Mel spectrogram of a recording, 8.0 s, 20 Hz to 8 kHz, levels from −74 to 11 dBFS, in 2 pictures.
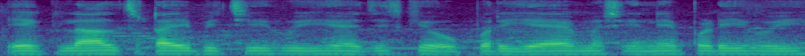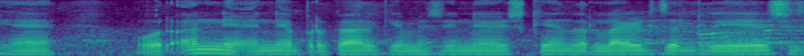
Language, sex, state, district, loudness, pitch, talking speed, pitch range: Hindi, male, Rajasthan, Bikaner, -19 LUFS, 115 Hz, 195 wpm, 110-115 Hz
